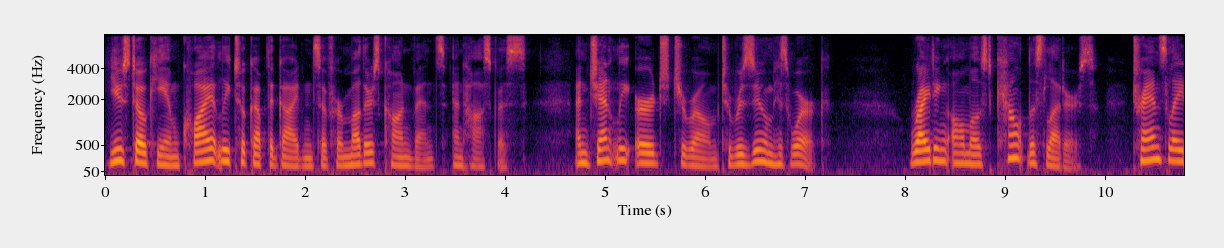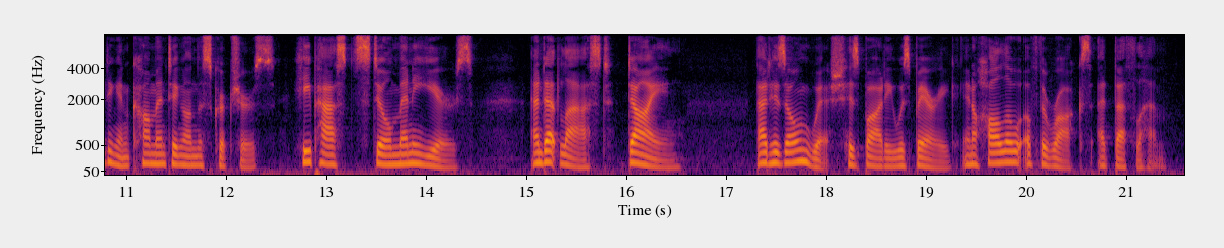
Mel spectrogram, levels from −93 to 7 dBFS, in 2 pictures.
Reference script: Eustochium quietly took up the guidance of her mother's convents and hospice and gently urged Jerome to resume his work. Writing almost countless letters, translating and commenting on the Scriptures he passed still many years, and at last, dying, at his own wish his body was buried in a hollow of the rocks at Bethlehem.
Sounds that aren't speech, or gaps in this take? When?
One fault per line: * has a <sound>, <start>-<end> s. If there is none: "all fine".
all fine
